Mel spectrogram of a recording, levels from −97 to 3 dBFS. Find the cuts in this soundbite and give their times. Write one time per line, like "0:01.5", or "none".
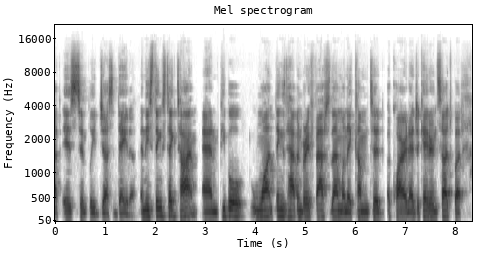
0:01.7
0:03.2
0:06.6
